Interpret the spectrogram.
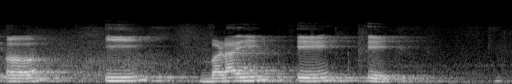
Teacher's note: अग्र स्वर सभी को पता चल रहा है, अग्र यानी आगे, जिह्वा के आगे वाले भाग से उच्चारित होने वाले स्वर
